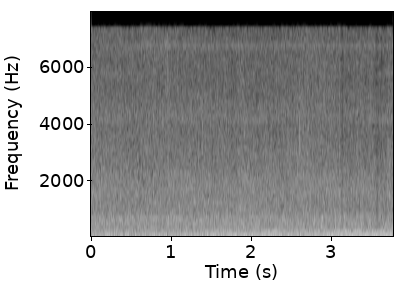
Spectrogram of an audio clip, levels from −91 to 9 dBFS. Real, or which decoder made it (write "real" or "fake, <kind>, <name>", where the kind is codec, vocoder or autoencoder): real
